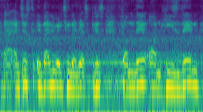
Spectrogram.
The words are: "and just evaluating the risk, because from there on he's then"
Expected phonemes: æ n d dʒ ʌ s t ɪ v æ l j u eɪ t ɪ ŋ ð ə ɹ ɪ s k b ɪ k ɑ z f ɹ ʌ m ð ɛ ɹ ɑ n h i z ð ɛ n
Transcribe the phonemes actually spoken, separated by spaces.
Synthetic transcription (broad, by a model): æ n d dʒ ʌ s t ɪ v æ l j u eɪ t ɪ ŋ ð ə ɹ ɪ s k b ɪ k ɑ z f ɹ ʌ m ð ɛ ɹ ɑ n h i z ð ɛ n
